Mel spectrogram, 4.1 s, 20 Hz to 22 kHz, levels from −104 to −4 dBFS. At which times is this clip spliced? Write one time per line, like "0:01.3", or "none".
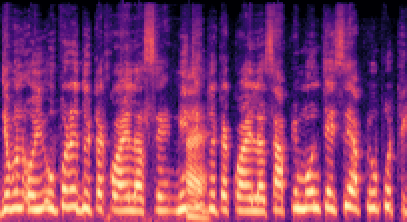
none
